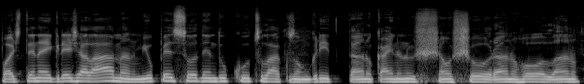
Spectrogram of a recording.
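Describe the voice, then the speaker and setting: A man's medium-pitched voice with a dark, mellow tone, flat monotone delivery, moderate pace, hardly any pauses and very even loudness, in a very clean, dry, close recording with no echo and a silent background. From Goiânia, Brazil. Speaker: funk singer. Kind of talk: casual chat.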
